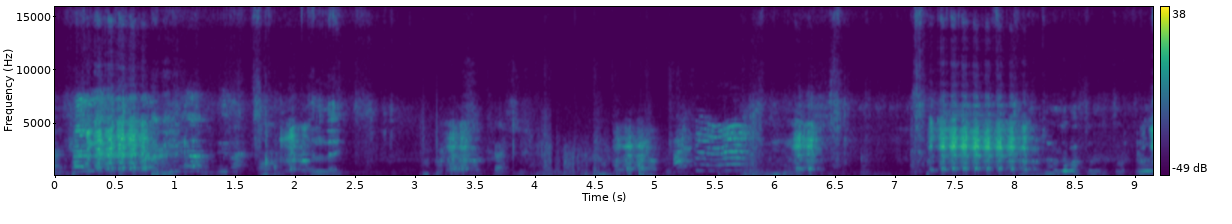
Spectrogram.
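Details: Goat bleating in loud, wavering, harmonic bursts at the start and again near the end, with people talking between the calls.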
